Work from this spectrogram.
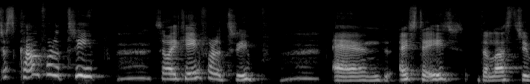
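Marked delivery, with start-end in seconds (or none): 0.1-1.0 coaxing friend. Retold or imitated. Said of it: "He's like".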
